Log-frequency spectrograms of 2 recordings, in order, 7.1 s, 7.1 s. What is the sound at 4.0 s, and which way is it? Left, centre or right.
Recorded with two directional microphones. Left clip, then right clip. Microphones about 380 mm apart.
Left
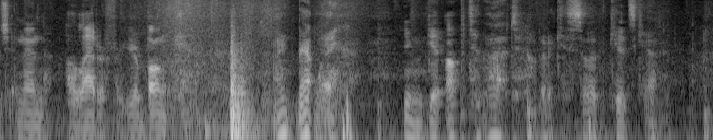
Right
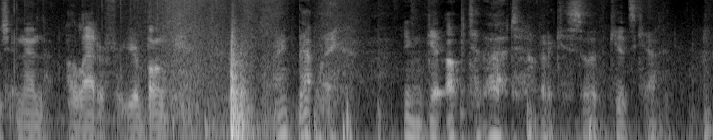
Speech, centre.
